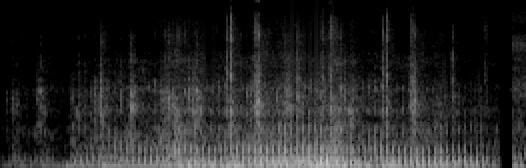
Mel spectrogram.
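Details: A tame female cheetah purring while being affectionate with a woman indoors; a steady, deep, rumbling pulse of about four beats per second swells louder toward the middle, then stops abruptly.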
